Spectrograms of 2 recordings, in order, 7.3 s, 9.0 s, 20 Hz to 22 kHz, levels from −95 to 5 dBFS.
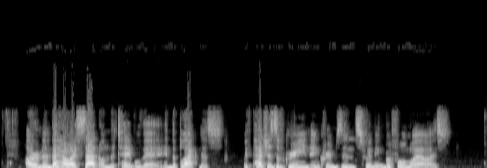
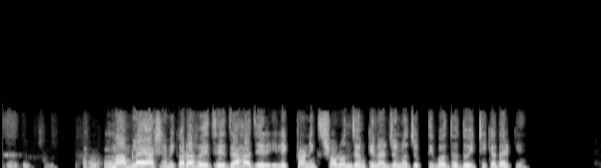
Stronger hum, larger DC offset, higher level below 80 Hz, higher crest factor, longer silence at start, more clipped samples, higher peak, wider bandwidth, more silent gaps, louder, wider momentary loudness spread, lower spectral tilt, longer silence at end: neither; neither; first, -52 dBFS vs -60 dBFS; about the same, 16 dB vs 14 dB; first, 0.4 s vs 0.1 s; neither; about the same, 0 dBFS vs 0 dBFS; about the same, 8 kHz vs 7.8 kHz; second, none vs 0.88-1.10 s, 4.37-4.44 s, 6.33-6.41 s; second, -16 LUFS vs -13 LUFS; about the same, 15 LU vs 17 LU; first, -6.5 dB/octave vs -3.5 dB/octave; second, 0.6 s vs 1.15 s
